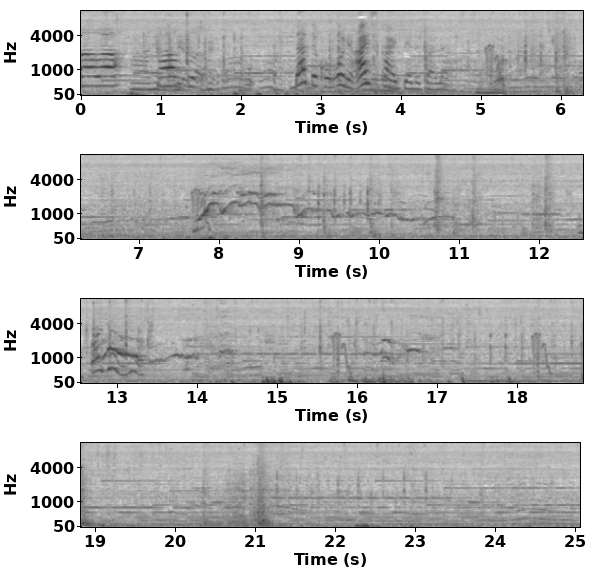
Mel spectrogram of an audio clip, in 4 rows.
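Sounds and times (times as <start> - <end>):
background music with held notes: 0.0 - 25.0
child squealing excitedly: 7.6 - 11.0, 12.7 - 14.7, 16.1 - 17.2.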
